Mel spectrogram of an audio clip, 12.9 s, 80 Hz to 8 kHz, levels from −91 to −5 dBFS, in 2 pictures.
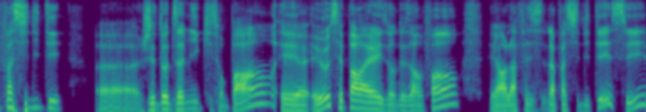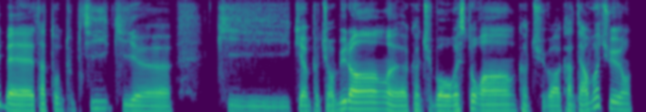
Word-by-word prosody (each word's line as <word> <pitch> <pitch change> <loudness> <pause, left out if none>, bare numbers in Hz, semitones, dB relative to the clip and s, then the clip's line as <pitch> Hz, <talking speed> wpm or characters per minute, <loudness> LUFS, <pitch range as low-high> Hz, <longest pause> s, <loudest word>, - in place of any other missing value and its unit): facilité. 155 -3 +3 0.4
Heu, - - -3
j'ai 125 - +3
d'autres 130 -1 +2
amis 135 +2 0
qui - - -3
sont 95 - -4
parents 220 - +3
et 110 -1 +2
heu, 105 -1 +2
et 115 - +2
eux - - +4
c'est 155 -6 +3
pareil 140 -5 +7
ils 110 - -6
ont - - -2
des 105 0 -5
enfants 150 - +2 0.3
et - - -6
alors 100 0 +4
la 105 0 +3
faci 105 -2 -4
la 110 - +3
facilité 110 0 0
c'est 190 - +1
beh, 105 -1 +2
tu - - -3
as - - -2
ton 125 - -9
tout 115 - -17
petit 140 +3 -4
qui, 105 -7 -6
heu 95 -1 -5 0.4
qui 90 -3 -9
qui - - -4
est - - +3
un 100 - -7
peu 105 - -11
turbulent, 130 +4 +1
heu, 100 -1 -1
quand 105 +2 -9
tu 105 - -2
vas 105 - -2
au 100 - 0
restaurant, 110 -1 0
quand 105 - -10
tu 95 - -4
vas 100 -1 -3
quand 110 - -5
tu 105 - -6
es - - +1
en - - -1
voiture. 140 -10 -2
110 Hz, 245 wpm, -27 LUFS, 100-135 Hz, 0.4 s, pareil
